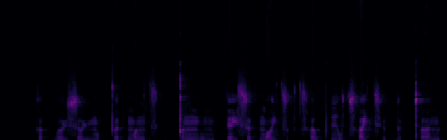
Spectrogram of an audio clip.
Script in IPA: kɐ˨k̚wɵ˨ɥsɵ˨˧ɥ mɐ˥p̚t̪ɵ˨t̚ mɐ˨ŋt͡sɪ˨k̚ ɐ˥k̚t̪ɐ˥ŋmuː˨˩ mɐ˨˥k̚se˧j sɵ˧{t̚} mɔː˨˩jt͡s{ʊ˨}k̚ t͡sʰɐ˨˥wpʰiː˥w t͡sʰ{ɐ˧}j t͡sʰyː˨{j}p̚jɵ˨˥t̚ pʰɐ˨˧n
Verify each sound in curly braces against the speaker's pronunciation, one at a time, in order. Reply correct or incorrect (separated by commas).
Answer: correct, incorrect, correct, incorrect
